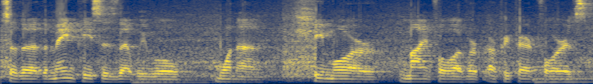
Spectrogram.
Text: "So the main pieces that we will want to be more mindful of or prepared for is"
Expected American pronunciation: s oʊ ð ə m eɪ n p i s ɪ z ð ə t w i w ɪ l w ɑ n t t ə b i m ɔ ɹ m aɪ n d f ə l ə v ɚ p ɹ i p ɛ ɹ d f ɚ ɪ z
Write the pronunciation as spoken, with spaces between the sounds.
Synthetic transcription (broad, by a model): s oʊ ð ə m eɪ n p i s ɪ z ð ə t w i w ɪ l w ɑ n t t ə b i m ɔ ɹ m aɪ n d f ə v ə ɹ ɚ p ɹ i p ɛ ɹ d f ɚ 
